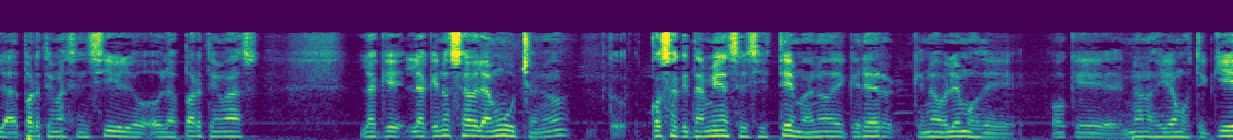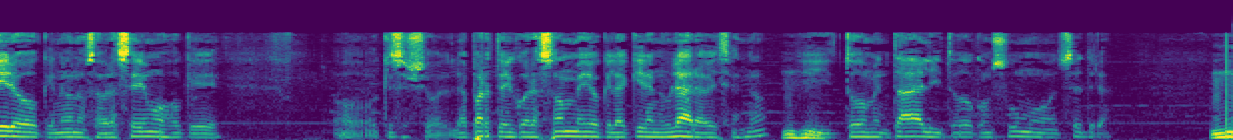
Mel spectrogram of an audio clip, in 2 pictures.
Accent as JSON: {"language": "Spanish", "country": "Argentina", "said": "Soy argentino, más vale, pero..."}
